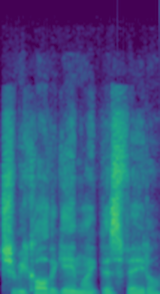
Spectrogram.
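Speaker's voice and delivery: seductive delivery. Commentators joke about calling the whole game this way, in a sensual voice. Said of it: "Sensual voice".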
